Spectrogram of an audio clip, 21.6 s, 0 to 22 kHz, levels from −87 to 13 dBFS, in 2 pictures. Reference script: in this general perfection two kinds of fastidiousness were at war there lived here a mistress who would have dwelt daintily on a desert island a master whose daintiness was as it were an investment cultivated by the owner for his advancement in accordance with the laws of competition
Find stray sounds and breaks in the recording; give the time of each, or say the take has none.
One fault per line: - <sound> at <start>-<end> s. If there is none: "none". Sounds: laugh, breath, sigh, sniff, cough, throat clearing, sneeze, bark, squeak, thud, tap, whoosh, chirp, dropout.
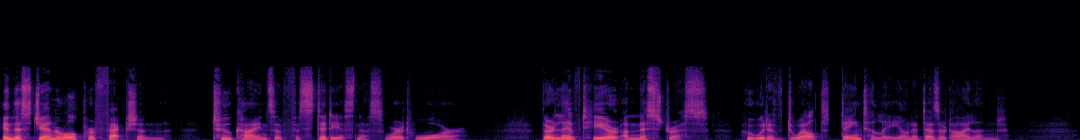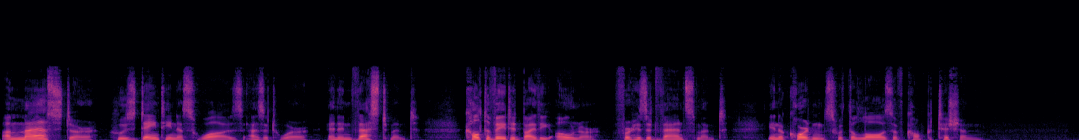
none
